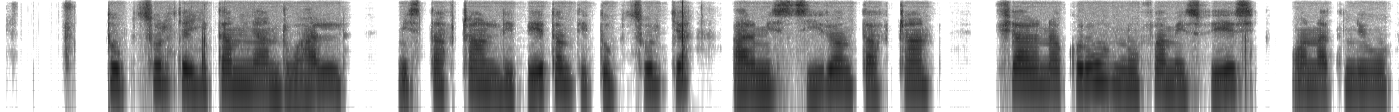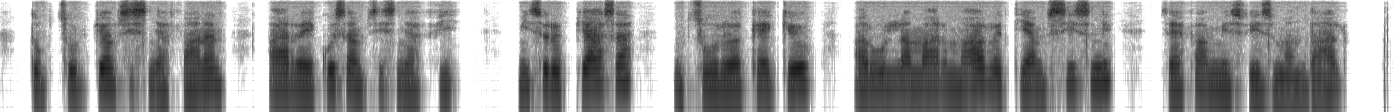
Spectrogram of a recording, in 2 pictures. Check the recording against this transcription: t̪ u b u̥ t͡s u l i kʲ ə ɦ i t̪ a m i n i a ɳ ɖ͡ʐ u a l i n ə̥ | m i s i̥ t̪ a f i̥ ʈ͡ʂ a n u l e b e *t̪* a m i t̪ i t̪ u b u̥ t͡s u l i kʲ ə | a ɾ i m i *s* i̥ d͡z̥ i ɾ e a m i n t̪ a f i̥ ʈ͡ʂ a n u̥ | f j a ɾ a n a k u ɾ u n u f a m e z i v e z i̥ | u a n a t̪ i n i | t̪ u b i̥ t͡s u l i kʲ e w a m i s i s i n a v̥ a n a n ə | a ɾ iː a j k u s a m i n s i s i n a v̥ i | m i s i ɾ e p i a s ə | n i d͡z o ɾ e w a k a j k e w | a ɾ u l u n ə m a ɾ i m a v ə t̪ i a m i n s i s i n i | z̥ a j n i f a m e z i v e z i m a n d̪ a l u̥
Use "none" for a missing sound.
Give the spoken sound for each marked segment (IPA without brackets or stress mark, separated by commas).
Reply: t̪, s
